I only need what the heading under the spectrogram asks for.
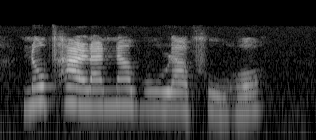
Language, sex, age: Venda, female, 22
